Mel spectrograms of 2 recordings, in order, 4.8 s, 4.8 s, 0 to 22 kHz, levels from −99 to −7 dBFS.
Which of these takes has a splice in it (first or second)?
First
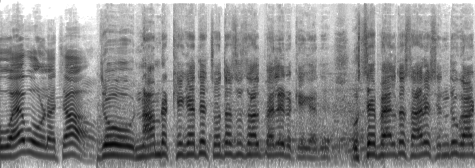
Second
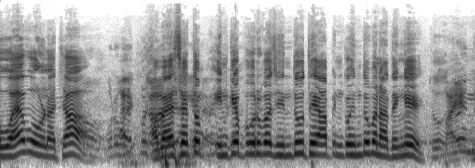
first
